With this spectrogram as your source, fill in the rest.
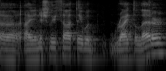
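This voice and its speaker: A man with a Brazilian accent and a fairly low pitch, with audible room echo. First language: Brazilian Portuguese. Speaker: filmmaker and workshop organizer. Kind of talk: conversational interview.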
